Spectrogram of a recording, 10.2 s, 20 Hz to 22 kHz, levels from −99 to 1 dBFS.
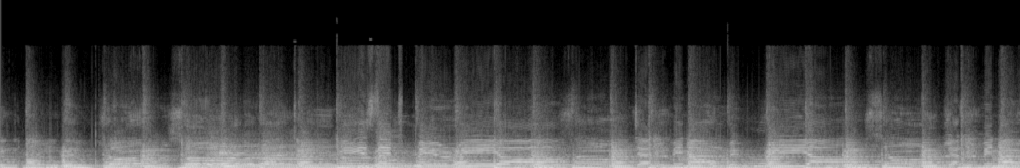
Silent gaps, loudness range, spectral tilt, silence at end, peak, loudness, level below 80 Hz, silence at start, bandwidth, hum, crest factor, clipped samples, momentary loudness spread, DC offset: none; 1 LU; -7 dB/octave; 0 s; -6 dBFS; -21 LUFS; -32 dBFS; 0 s; 11 kHz; none; 14 dB; under 0.1%; 3 LU; under 0.1%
